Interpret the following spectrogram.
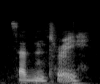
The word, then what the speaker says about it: sedentary: Sedentary. Yeah. Sedentary. I think you have two. The sedentary is the British pronunciation, and Americans we say sedentary.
